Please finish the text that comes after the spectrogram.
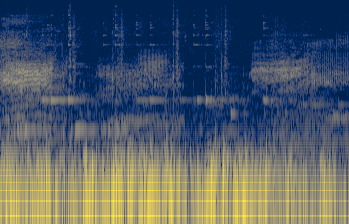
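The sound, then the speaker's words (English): A flock of sheep bleats in overlapping, wavering calls, several animals at once, as a shepherd's dog guides them to their sleeping place before dark, over a steady low rumble of outdoor noise and shuffling movement. “Before it gets dark, he whistles to his dog to guide the sheep to the place where they sleep.”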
